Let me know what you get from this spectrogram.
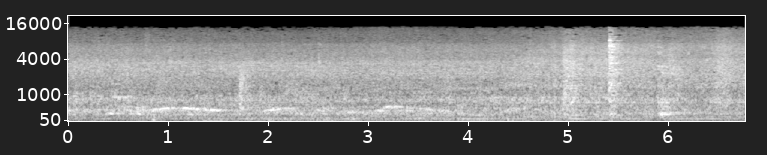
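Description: Spice gravy for doi fish sizzling steadily in an aluminium kadai on a gas burner, with a few knocks and scrapes of a metal spatula against the pan, the loudest about five seconds in.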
